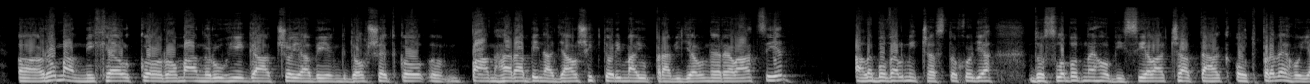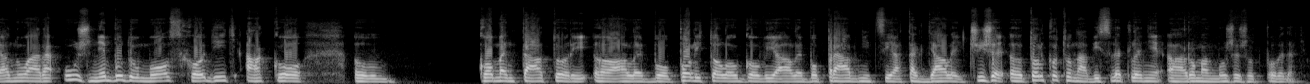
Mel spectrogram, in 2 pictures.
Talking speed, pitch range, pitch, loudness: 115 wpm, 140-160 Hz, 150 Hz, -19 LUFS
